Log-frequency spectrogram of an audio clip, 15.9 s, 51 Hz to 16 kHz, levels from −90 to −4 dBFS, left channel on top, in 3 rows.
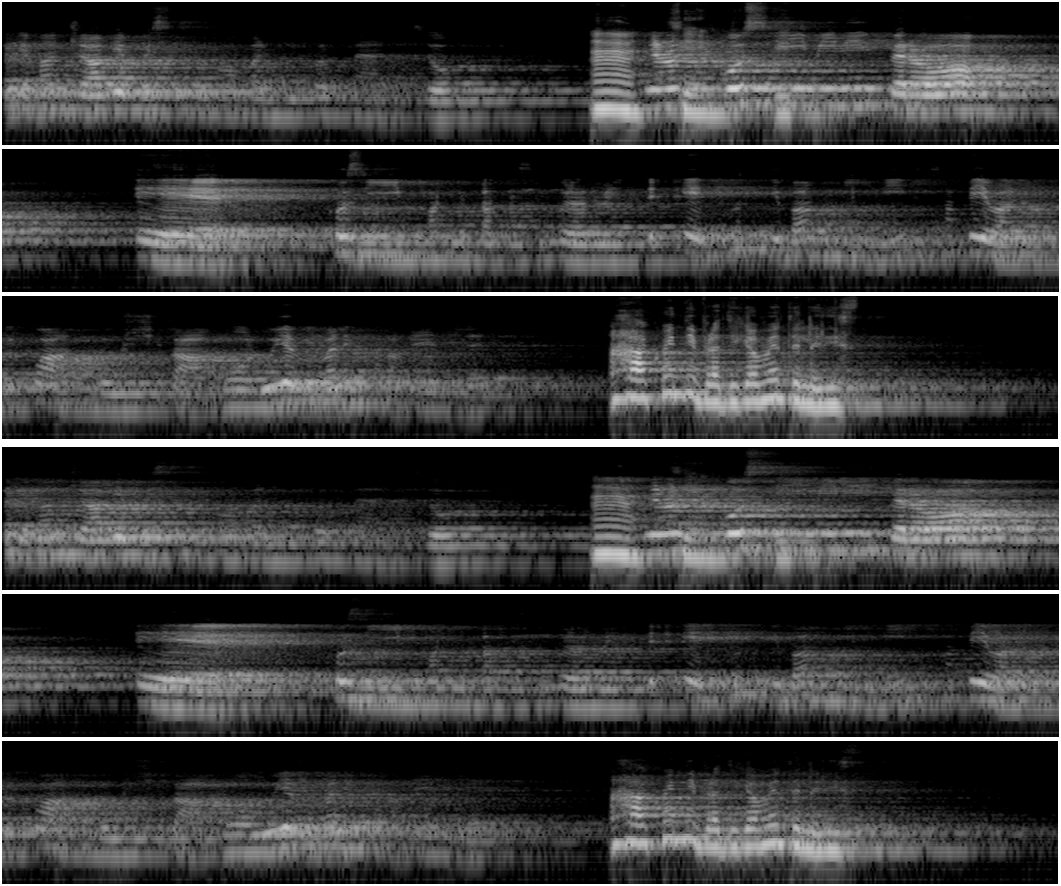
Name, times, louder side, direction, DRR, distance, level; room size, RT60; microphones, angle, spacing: voice 1, 0.0-2.3 3.2-4.9 5.9-6.5 6.9-7.4 7.7-8.8 9.1-9.8 10.1-10.5 10.7-13.0, left 2 dB, 45° left, 4 dB, 3.2 m, -38 dB
voice 2, 2.9-3.6 13.6-14.9, left 3 dB, 75° left, 11 dB, 0.9 m, -32 dB
28.5 x 21.5 x 6.3 m, 2.4 s
head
